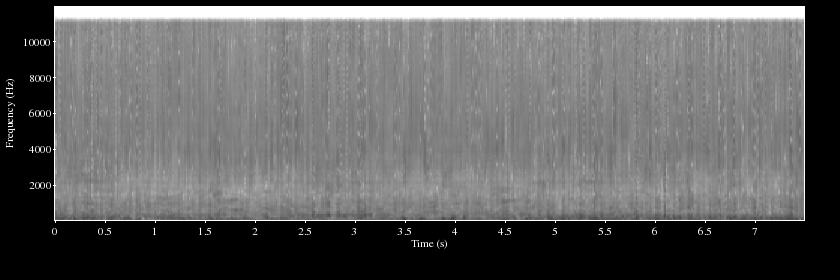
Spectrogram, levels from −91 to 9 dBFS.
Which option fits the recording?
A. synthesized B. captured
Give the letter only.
A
